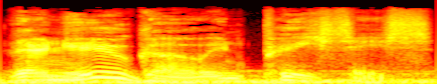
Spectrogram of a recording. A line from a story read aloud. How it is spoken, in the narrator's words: growls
